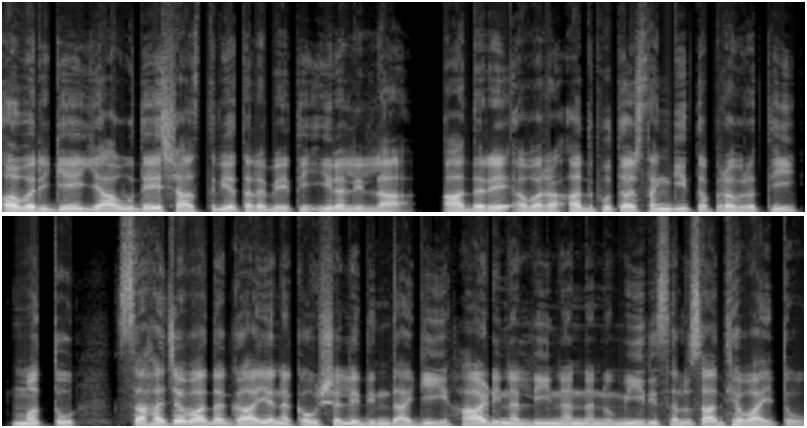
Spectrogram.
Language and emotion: Kannada, neutral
